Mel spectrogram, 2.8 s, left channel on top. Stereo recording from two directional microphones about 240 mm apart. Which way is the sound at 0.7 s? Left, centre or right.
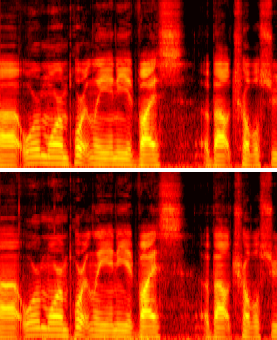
Left.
